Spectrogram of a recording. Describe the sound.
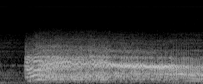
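A big bear's deep, rough growl bursts in suddenly and holds loud and steady for about two seconds, alone, with no talking.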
